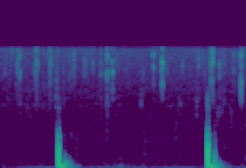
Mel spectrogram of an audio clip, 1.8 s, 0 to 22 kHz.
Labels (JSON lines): {"label": "biophony, double pulse", "recorder": "SoundTrap 300"}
